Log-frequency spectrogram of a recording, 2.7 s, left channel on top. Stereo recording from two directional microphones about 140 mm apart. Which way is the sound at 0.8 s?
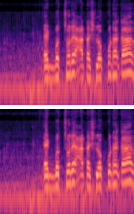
10° left (ahead or behind).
